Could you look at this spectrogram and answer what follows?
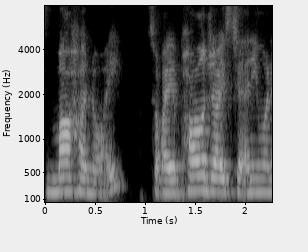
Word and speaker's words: Mahanoy: 23rd of this year i keep calling it mahoney but it's mahanoy so i apologize to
